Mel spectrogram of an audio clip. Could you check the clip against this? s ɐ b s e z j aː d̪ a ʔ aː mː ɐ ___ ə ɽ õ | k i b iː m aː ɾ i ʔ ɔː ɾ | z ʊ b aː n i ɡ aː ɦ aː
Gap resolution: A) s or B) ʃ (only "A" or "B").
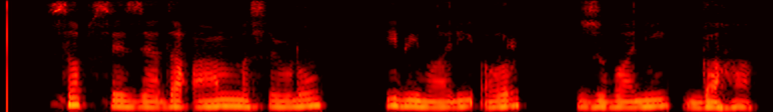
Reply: A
